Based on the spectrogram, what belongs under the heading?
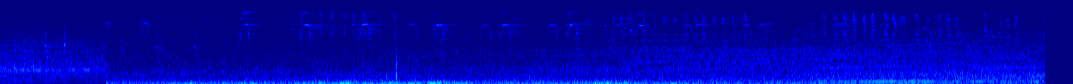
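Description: Small birds chirping repeatedly over a low, steady rumble of wind or outdoor background noise, cutting off abruptly at the very end.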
